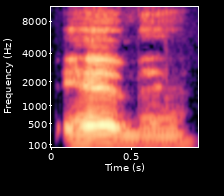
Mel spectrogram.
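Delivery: usual speaking voice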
